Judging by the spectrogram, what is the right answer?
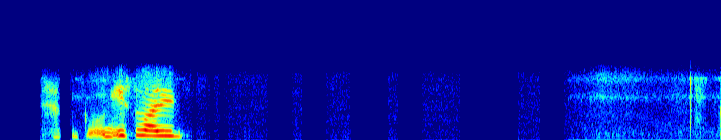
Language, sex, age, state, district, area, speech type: Dogri, female, 18-30, Jammu and Kashmir, Reasi, urban, conversation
